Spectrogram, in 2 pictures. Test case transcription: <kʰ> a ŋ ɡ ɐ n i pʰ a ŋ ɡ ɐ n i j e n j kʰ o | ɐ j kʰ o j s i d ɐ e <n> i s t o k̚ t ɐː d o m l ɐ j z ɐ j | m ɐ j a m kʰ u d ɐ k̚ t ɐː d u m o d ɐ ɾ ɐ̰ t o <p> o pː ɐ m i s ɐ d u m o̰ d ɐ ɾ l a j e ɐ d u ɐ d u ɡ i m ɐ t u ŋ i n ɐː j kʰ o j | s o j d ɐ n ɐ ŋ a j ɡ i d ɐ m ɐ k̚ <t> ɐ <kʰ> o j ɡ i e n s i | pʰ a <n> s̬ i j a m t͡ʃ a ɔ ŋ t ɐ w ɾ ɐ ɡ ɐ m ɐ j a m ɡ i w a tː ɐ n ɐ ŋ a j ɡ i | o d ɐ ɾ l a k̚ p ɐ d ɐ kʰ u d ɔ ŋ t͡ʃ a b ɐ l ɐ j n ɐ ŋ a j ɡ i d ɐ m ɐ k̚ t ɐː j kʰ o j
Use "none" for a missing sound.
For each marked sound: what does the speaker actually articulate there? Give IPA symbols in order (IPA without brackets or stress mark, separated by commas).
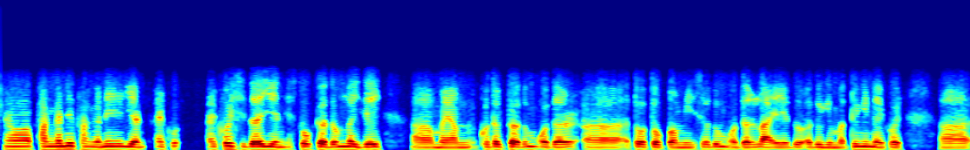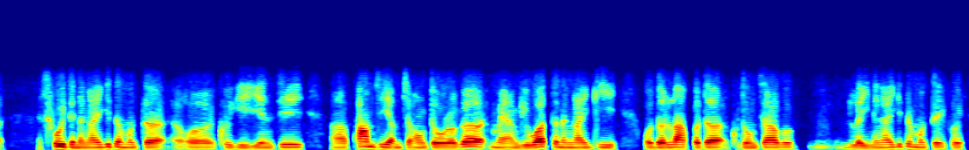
pʰ, n, t, t, kʰ, m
